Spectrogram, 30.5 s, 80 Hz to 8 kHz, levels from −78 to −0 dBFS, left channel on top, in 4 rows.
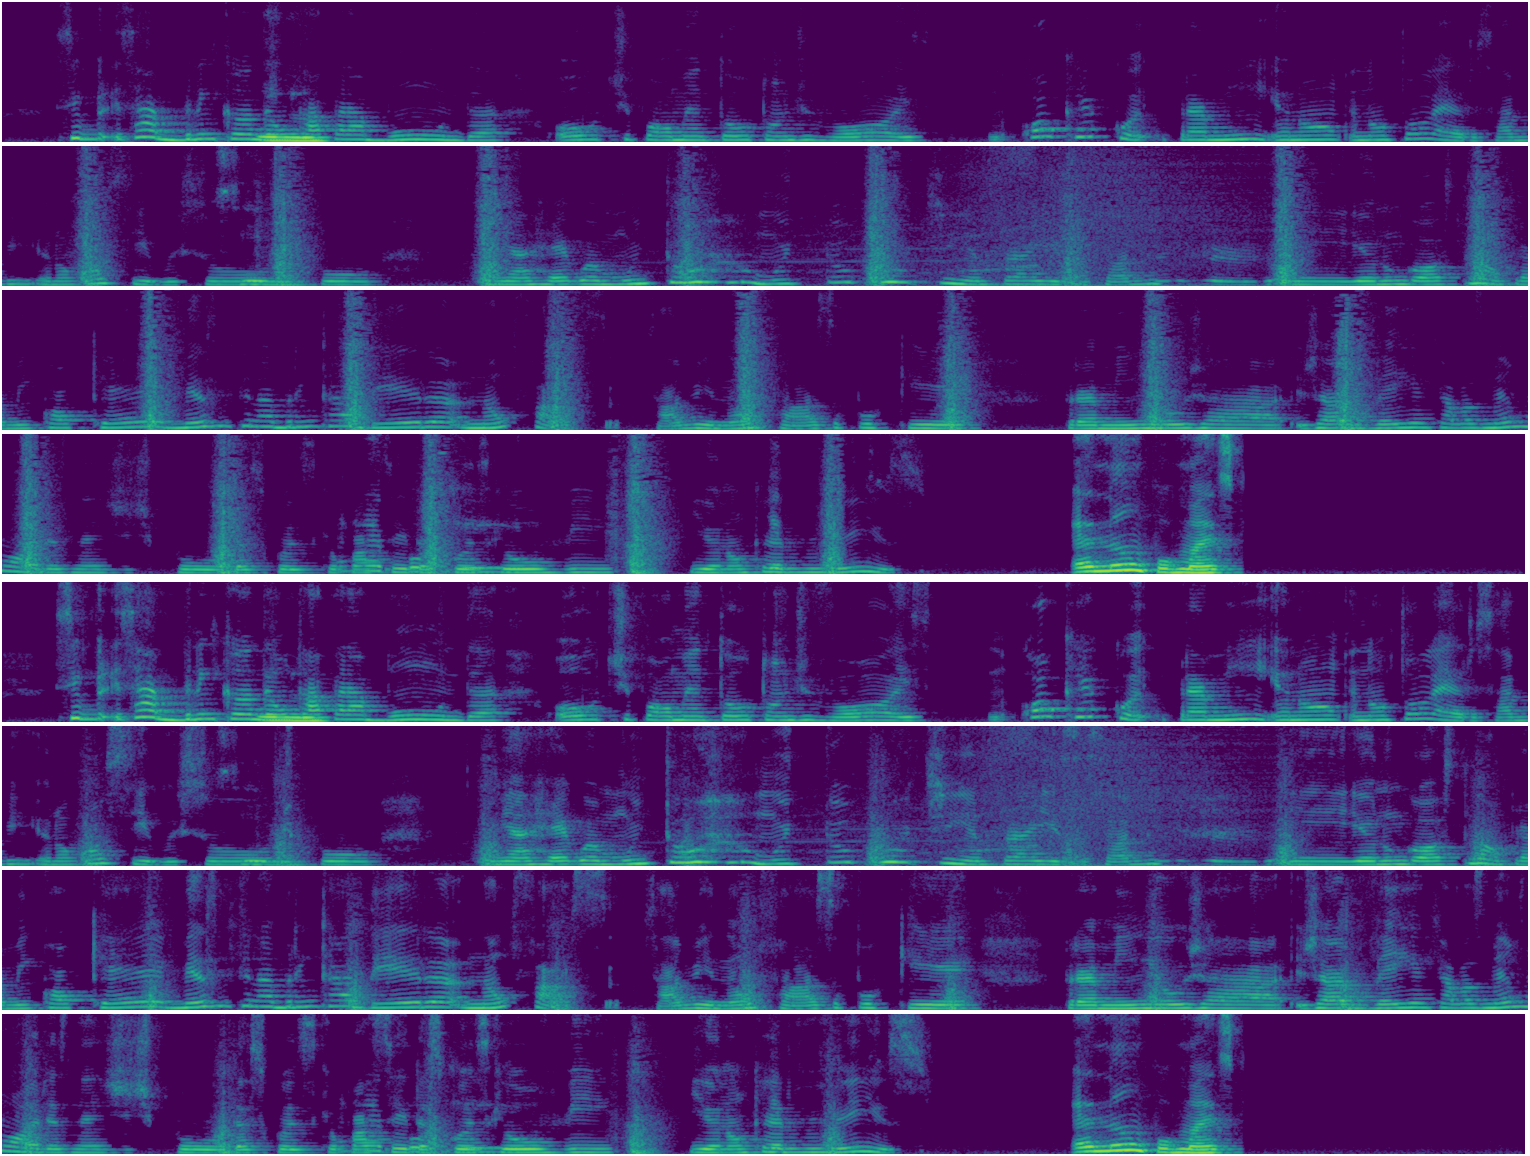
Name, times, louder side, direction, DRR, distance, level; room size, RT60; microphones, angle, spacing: voice 1, 0.3-4.6 4.9-9.5 10.0-13.4 14.0-18.1 18.5-20.2 20.6-26.0 26.3-27.5, right 2 dB, 75° right, 4.2 m, -29 dB
voice 2, 1.3-1.6 8.8-9.1 13.7-14.1 24.7-24.8 25.2-25.4 28.3-29.1, left 2 dB, 10° left, 0.3 m, -19 dB
sound 1, 8.0-8.2 8.9-9.2 10.0-10.2 11.0-11.2 11.9-12.2 12.9-13.2 14.0-14.2 15.0-15.2 16.0-16.3 17.0-17.2 18.0-18.2 18.9-19.2 19.9-20.2 21.0-21.2 21.9-22.1 23.0-23.2 23.9-24.2 25.0-25.2 25.9-26.3 27.0-27.1, left 2 dB, 70° left, 5.4 m, -32 dB
sound 2, 10.8-15.7, right 1 dB, 10° right, 6.1 m, -45 dB
head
